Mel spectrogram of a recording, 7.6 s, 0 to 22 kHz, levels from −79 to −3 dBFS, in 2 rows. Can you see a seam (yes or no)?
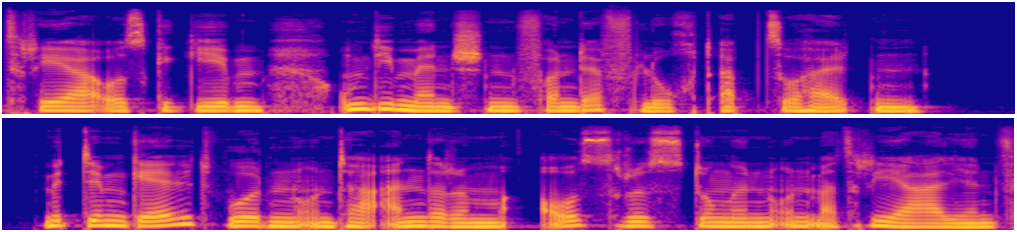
no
